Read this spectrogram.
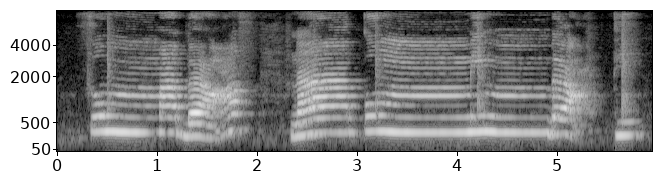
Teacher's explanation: Dengung ki suaranya itu di hidung sekali lagi, ya. Kalau ada mem sukun bertemu ba, dengung suaranya di hidung, panjangkan 2 harokat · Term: ikhfa syafawi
